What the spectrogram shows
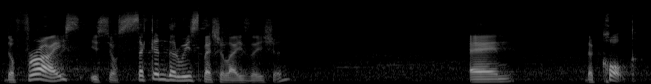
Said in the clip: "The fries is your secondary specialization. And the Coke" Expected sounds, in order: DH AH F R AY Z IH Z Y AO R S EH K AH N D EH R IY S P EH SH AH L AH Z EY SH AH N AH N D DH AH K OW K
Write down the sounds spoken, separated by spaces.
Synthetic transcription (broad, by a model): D AH F R AY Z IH S Y AO S EH K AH N D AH R IY S P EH SH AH L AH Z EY SH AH N AH N D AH K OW K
